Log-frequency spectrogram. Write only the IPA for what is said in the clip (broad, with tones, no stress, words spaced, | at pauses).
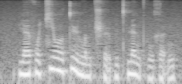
pjɛ˧˥fo˧ʊ̯ t͡ɕjo˥˧ʊ̯t̪y˥˩lwə˩n ʈ͡ʂʰɻ̩˨˩pi˦ t̪ʰɥɛ˥˩npʰɤ˩ŋxə̰˨˩˦n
